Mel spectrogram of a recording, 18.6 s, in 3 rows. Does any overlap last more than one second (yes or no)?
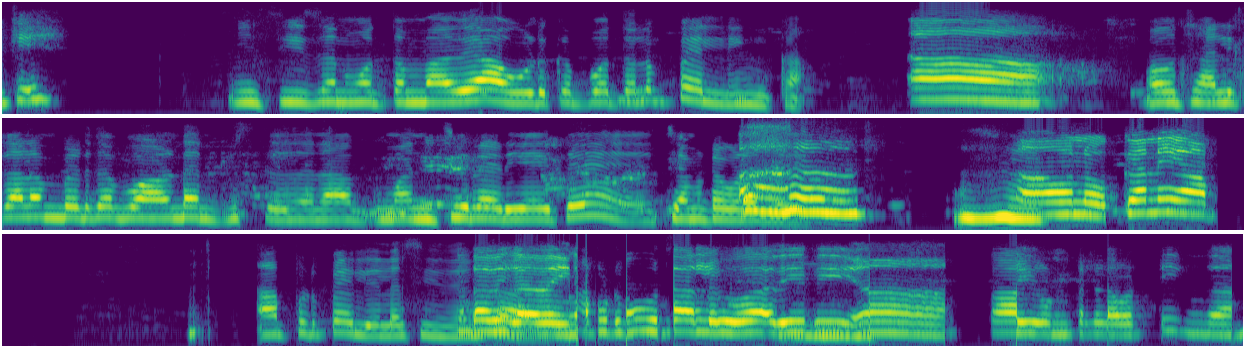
no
